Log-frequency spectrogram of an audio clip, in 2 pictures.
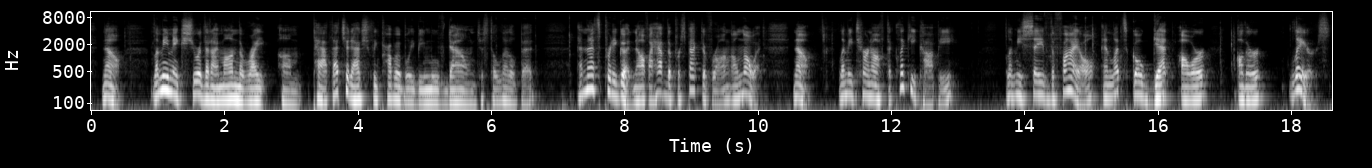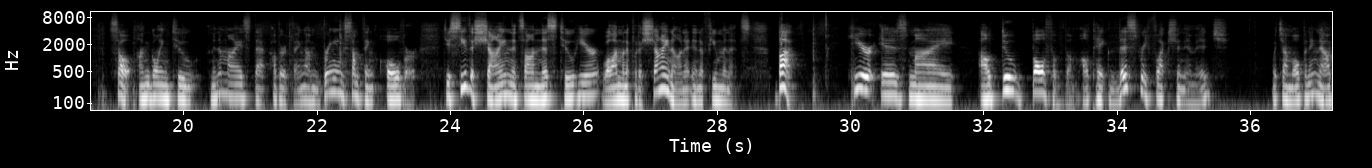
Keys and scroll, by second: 5.6 Down, 6.3 Down, 6.8 Down, 8.1 Down, 14.6 super+s.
